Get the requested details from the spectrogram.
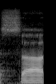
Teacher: سین کو باریک سیٹی سے ، اور یہ مد اصلی ہے، ما میم پہ مد الف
